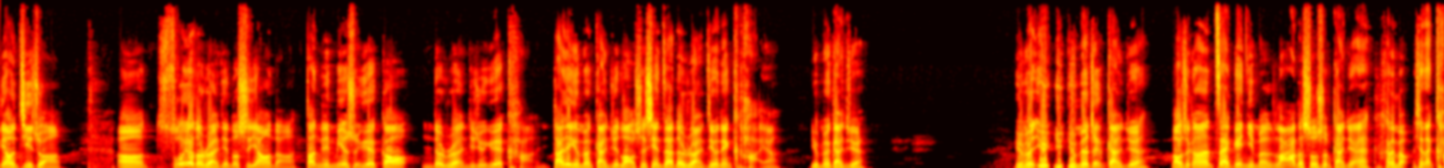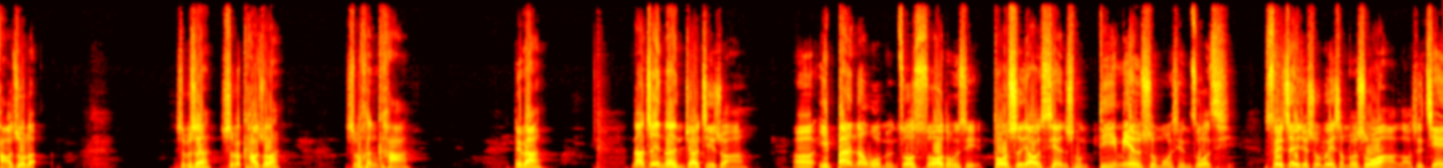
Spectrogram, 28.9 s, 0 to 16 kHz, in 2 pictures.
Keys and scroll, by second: 20.9 ctrl+z, 21.5 ctrl+z, 22.0 ctrl+z, 22.5 ctrl+z, 22.9 ctrl+z, 26.6 shift+f, 27.1 shift+f.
